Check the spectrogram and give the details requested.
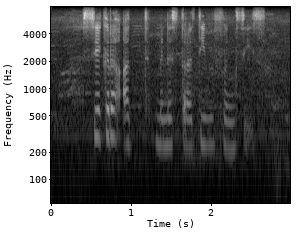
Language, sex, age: Afrikaans, female, 20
